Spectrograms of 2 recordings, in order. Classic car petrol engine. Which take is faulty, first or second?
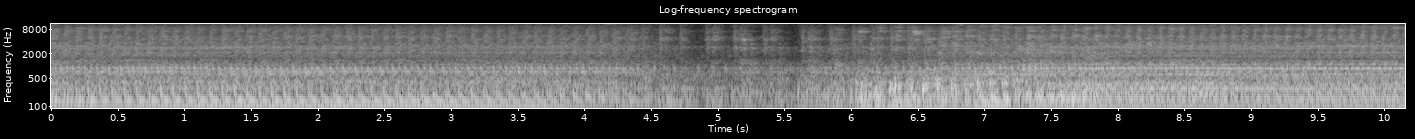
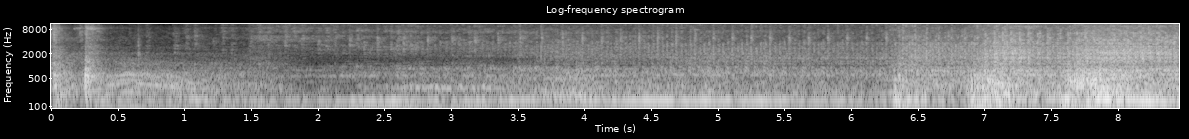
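first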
